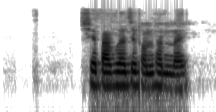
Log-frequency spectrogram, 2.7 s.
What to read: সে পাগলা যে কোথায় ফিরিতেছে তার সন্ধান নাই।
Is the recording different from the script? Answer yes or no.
yes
